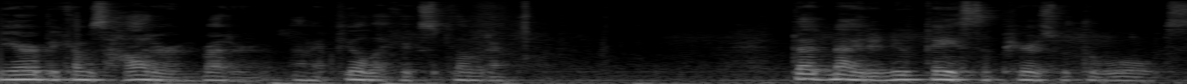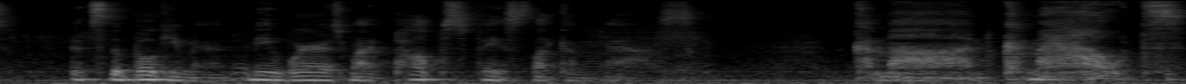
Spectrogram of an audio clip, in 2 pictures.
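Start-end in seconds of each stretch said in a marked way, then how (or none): 10.2-11.8 very slow, eerie, creepy whisper. Reading the boogeyman calling to the narrator in his father's voice, whispering. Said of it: "he whispers in my father's voice".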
